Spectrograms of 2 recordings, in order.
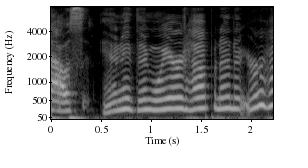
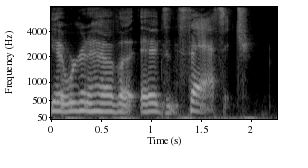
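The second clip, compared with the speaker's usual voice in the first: weird, put-on Chicago accent, done for effect; 4 semitones lower, 5 dB quieter than usual. Imitating a husband talking to someone: imitating husband's chicago accent. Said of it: "my husband has that weird Chicago accent".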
